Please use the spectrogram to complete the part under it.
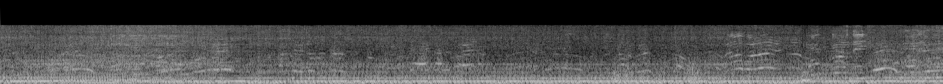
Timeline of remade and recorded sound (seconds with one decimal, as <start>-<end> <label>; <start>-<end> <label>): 0.0-2.1 recorded; 2.1-2.9 remade; 2.9-9.4 recorded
